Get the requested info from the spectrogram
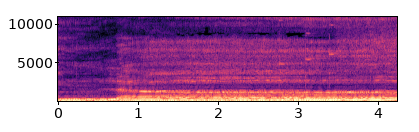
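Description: Music: a chanted drone of long-held vocal tones, with the held pitch shifting to a new note about a second in.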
